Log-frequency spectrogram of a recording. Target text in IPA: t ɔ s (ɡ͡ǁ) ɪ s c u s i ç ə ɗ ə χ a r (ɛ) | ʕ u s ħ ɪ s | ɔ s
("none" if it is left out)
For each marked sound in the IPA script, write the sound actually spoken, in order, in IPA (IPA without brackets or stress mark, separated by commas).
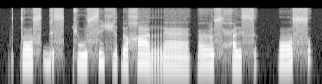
ɡ, æ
